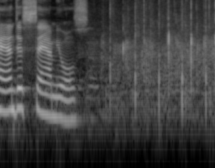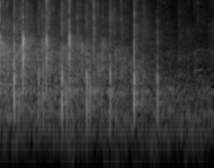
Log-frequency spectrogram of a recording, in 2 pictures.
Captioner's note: applauding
